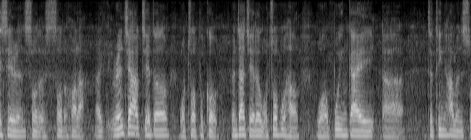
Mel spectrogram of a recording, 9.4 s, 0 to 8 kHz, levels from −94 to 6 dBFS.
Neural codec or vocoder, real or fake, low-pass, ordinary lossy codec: codec, 16 kHz, 4.8 kbps, FACodec; fake; none; none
